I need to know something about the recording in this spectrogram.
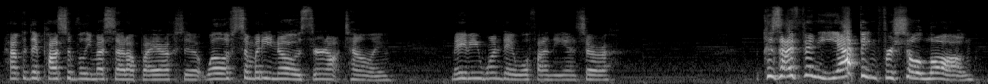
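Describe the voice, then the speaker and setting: A young woman streamer reading a story aloud on her live stream, animated and excitable, often restarting her sentences. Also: fairly high pitch, moderate pace, faint music behind.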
